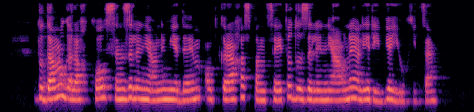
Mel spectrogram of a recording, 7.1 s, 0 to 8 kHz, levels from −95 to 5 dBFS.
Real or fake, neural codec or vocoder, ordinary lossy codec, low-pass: real; none; none; 7.2 kHz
